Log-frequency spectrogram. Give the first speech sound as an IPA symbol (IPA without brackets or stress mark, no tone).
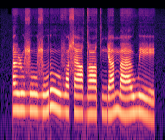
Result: a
